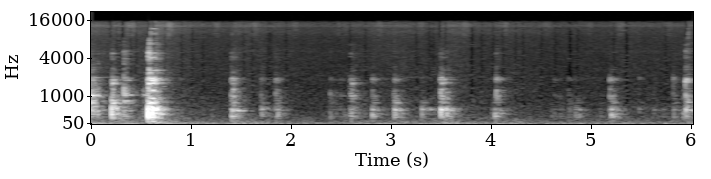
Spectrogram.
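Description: Motorcycle engine crankcase half being handled and offered up onto the crankshaft: a series of light metallic knocks and clinks, the loudest pair about half a second in, then lighter taps every half second or so. The crankcase is being fitted to check the crankshaft's end float.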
